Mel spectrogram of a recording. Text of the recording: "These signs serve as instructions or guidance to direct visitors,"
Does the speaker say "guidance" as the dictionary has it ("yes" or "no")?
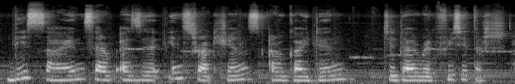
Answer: no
